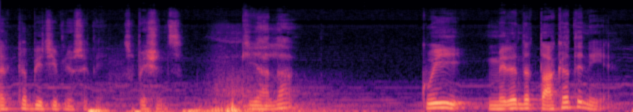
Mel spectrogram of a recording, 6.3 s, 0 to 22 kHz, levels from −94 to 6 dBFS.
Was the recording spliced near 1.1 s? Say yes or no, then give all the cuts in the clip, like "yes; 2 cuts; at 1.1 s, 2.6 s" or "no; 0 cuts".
no; 1 cut; at 2.4 s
